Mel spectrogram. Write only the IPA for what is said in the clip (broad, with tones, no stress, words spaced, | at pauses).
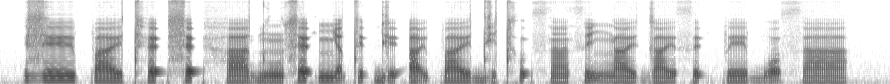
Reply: ze˦ɪ̯ pa˦ɪ̯tʰɛ˦ʔ sɛ˦ʔhä˨dũ˨sʰɛ˦ʔ ɲä̰˦˨tɪ˦ʔ ɡḛ˦˨ʔa̰˦˨ɪ̯pa˦ɪ̯ di˨tʰʊ˦ʔθã˨ θḭ˦˨ŋa˨ɪ̯ɡa˨ɪ̯ θɪ˦ʔpe˦ bɔ̰˦˨ θä˦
